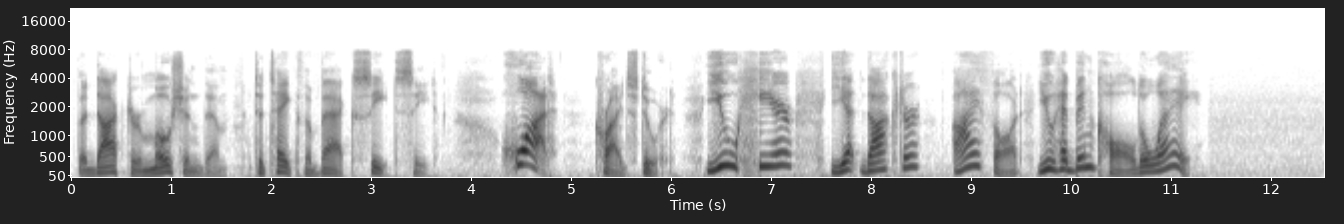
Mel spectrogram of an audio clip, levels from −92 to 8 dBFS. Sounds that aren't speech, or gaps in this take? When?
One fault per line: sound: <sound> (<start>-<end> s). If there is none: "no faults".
no faults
